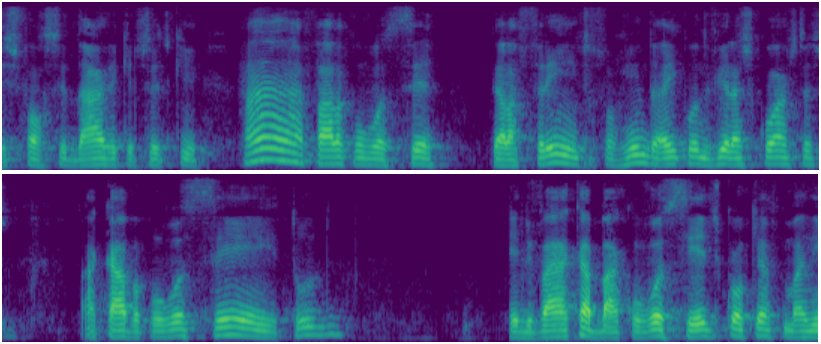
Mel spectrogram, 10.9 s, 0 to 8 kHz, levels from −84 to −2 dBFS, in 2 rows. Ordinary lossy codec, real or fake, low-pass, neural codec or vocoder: AAC, 32 kbps; fake; 7.2 kHz; codec, 16 kHz, 4.8 kbps, FACodec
